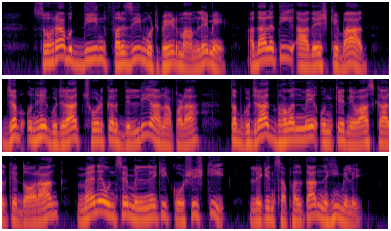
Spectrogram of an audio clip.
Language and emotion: Hindi, neutral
